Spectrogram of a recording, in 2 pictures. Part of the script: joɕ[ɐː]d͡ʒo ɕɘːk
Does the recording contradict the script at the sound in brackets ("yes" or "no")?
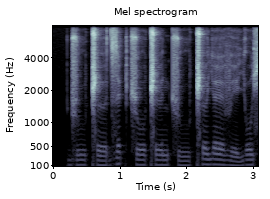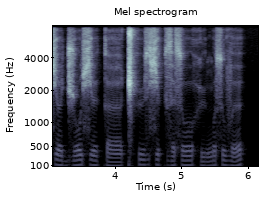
yes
